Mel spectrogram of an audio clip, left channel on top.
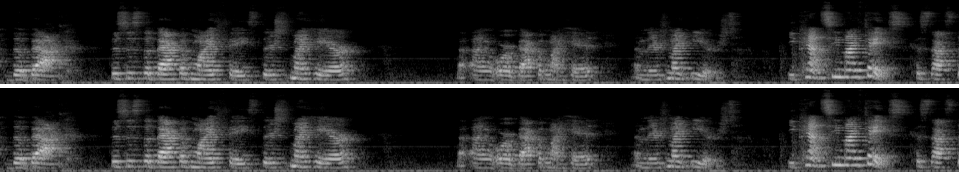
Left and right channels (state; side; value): identical; both; correlation 1.00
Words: the back. This is the back of my face. There's my hair, or back of my head, and there's my ears. You can't see my face because that's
